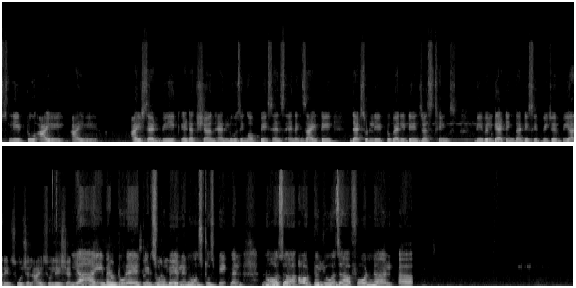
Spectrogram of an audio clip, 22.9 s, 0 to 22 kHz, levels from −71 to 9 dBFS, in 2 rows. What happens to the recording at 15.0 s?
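From 14.99 to 15.16 s the speech sinks by around 20 dB for about a tenth of a second. It is likely speech suppressed in double talk: an echo canceller, hearing both ends at once, ducked the talker along with the echo. It is a level dip, not the hard silence of a dropout.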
